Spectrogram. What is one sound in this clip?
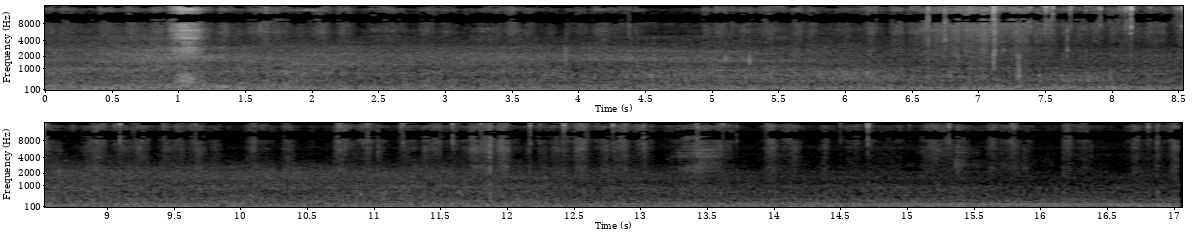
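Fabric rustles and scrapes close by.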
